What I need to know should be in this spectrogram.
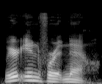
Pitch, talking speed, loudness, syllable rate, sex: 130 Hz, 295 wpm, -16 LUFS, 6.8 syllables/s, male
